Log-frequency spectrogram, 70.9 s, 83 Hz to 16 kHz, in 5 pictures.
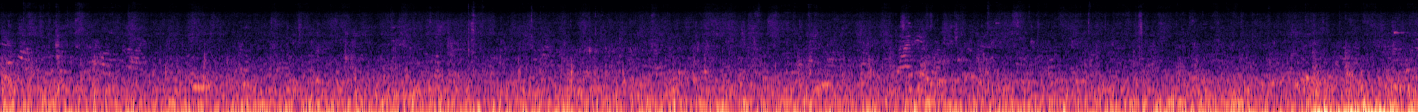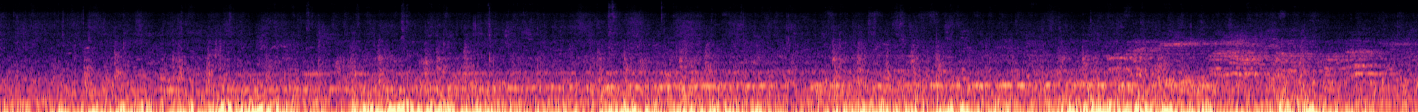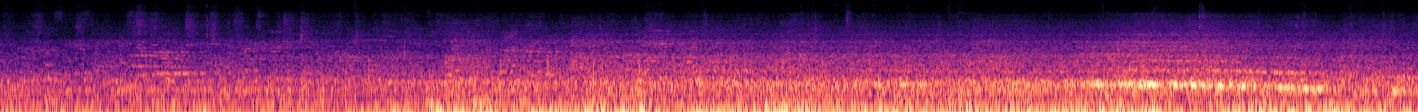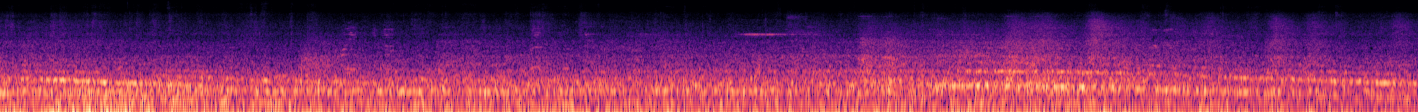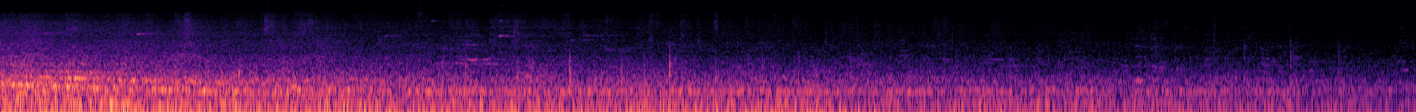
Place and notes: {"title": "St. Petersburg, Russia - metro station Nevsky prospect", "date": "2014-12-24 19:00:00", "description": "I was sitting at the station, and waited for the meeting.\nI'm a little late, and the meeting could not be, so I decided to entertain myself this record on the recorder Zoom H2.", "latitude": "59.93", "longitude": "30.33", "altitude": "15", "timezone": "Europe/Moscow"}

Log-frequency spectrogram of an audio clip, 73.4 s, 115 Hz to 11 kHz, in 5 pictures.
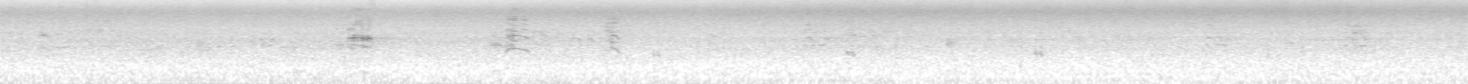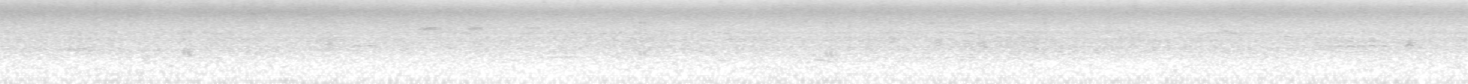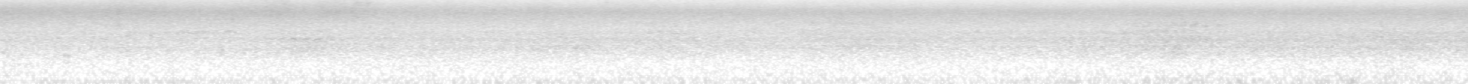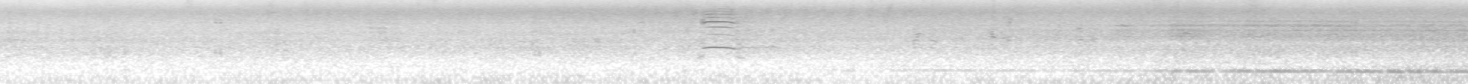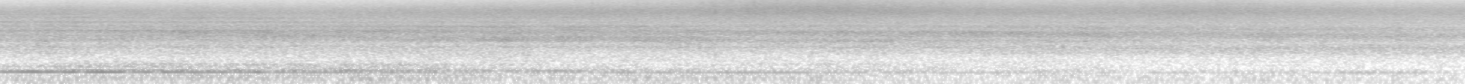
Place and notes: {"date": "2021-11-06 21:04:00", "description": "21:04 Berlin, Buch, Moorlinse - pond, wetland ambience", "latitude": "52.63", "longitude": "13.49", "altitude": "51", "timezone": "Europe/Berlin"}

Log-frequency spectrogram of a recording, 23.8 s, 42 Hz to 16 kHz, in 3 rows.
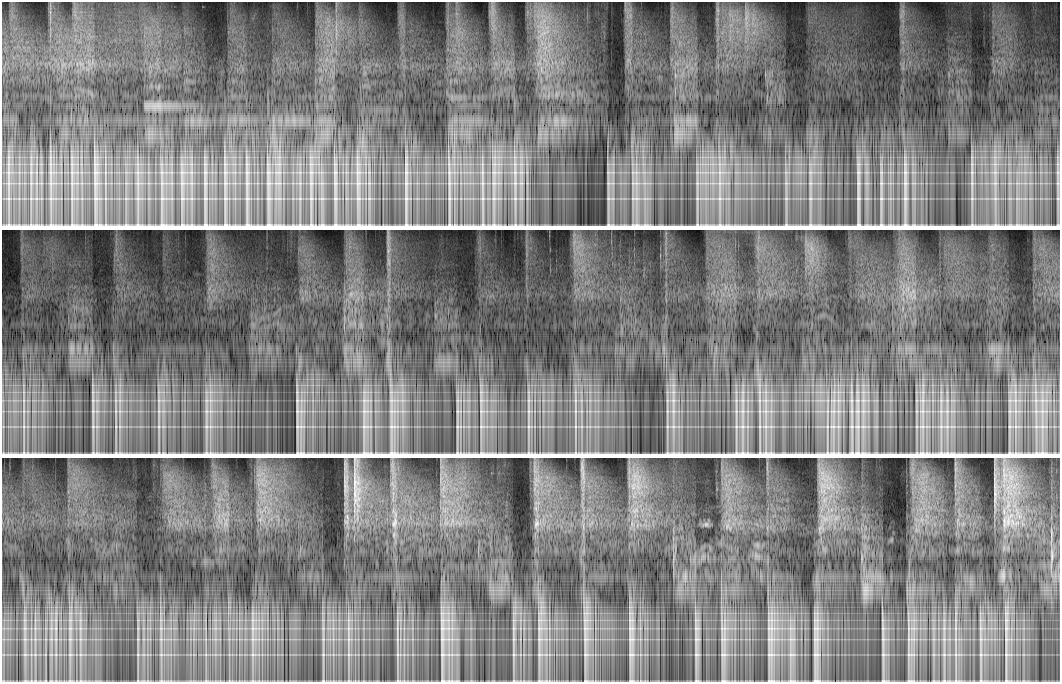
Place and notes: {"title": "Mott St, New York, NY, USA - Chinese drums and snaps fireworks, Chinatown NY", "date": "2018-02-16 16:30:00", "description": "Lunar New Year Festivities in Chinatown, NY.\nSounds of drums and snaps fireworks\nMott Street, Chinatown.\nZoom H6", "latitude": "40.72", "longitude": "-74.00", "altitude": "8", "timezone": "America/New_York"}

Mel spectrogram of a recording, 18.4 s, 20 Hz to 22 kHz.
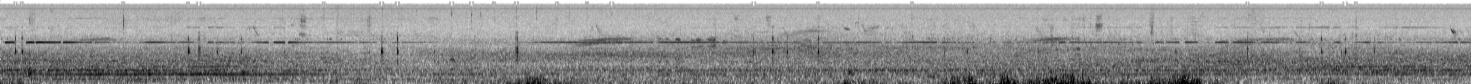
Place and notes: {"title": "Chernobyl nuclear plant, Ukraine - Monster rumor", "date": "2008-05-16 12:30:00", "description": "The rumor just in front of Lénine reactor.\nzoom h4, shoeps RTF", "latitude": "51.39", "longitude": "30.10", "altitude": "122", "timezone": "Europe/Kiev"}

